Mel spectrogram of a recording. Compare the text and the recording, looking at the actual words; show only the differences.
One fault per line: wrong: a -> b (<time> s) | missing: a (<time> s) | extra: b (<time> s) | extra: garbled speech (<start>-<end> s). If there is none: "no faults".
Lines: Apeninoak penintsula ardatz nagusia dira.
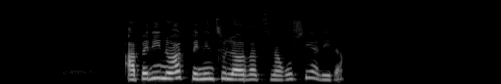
no faults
